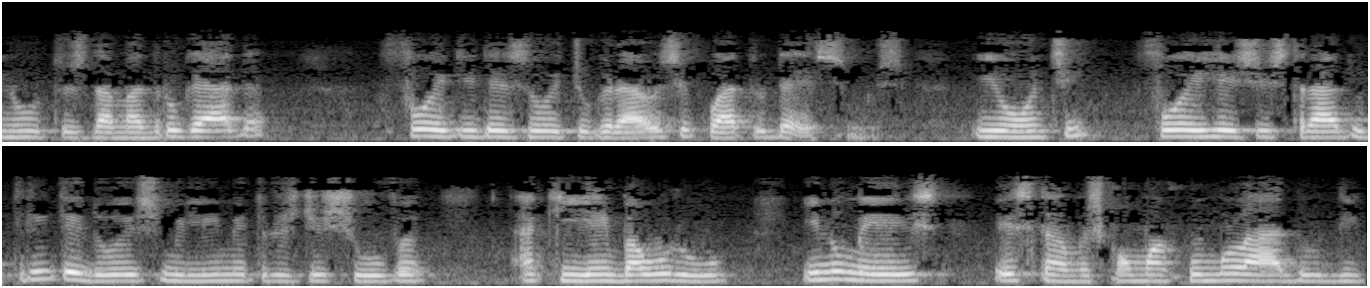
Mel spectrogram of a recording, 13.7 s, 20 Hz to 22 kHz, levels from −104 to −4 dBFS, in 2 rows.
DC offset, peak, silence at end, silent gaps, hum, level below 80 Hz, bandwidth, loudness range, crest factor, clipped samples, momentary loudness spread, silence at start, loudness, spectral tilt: under 0.1%; -4 dBFS; 0 s; none; none; -64 dBFS; 8.8 kHz; 2 LU; 16 dB; under 0.1%; 11 LU; 0 s; -22 LUFS; -6.5 dB/octave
